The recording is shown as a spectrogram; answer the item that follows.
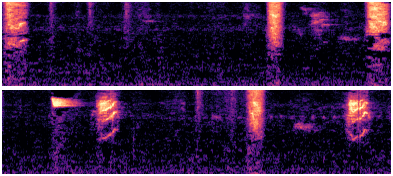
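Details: Female double-collared seedeater calling to stimulate males: short sharp high-pitched chips and squeaks, some with a brief whistled tail, scattered irregularly over eight seconds against faint background noise.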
